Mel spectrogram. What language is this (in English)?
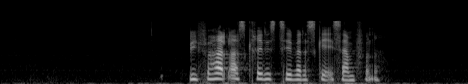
Danish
